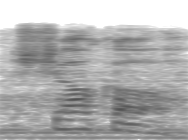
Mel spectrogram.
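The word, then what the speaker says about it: shachah: Worship, in the Old Testament Hebrew language, number 7812, in your Strong's Concordance, is pronounced Shaka.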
